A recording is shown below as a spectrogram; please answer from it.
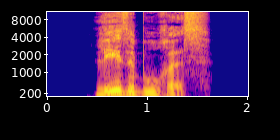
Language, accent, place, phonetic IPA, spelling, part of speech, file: German, Germany, Berlin, [ˈleːzəˌbuːxəs], Lesebuches, noun, De-Lesebuches.ogg
- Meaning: genitive of Lesebuch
